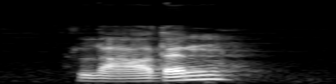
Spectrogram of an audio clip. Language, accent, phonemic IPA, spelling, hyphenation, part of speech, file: German, Austria, /ˈlaːdən/, Laden, La‧den, noun, De-at-Laden.ogg
- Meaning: shop, store (establishment that sells goods or services to the public; originally only a physical location, but now a virtual establishment as well)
